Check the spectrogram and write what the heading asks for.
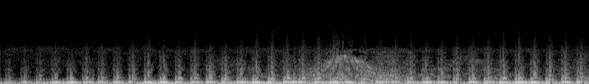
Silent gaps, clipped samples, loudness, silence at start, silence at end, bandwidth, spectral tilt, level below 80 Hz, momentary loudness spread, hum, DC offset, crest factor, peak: none; under 0.1%; -22 LUFS; 0 s; 0 s; 2.7 kHz; -11.5 dB/octave; -26 dBFS; 4 LU; none; under 0.1%; 10 dB; -10 dBFS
